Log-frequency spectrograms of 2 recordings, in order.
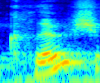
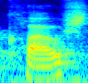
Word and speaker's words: cloche: way this is a cloche or a clausch light I've heard it pronounced both ways it is a French word and it means a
